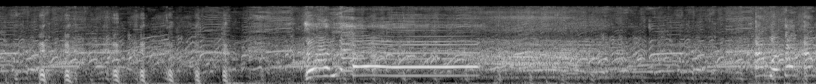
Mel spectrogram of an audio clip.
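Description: A person laughing in a quick run of short 'ha' bursts for about three seconds, then a single held high vocal note lasting just over a second, followed by more laughing and voice sounds.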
